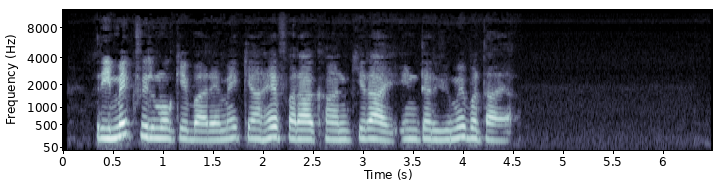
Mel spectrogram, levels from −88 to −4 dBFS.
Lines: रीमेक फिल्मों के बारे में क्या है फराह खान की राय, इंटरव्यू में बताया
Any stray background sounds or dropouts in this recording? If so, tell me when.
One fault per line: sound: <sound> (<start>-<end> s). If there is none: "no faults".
no faults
